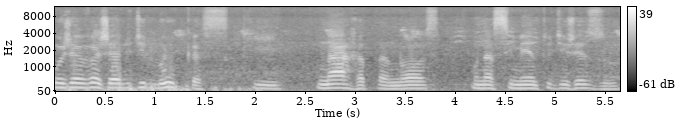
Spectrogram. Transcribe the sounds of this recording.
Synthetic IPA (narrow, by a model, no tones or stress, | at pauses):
oʒɪɛwevɐ̃ʒɛljʊd͡ʒɪlukɐskʰɪ | naʁɐpɾɐnɔs | ʊnasimẽnt̪ʊd͡ʒɪʒezus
